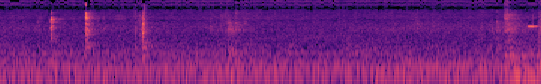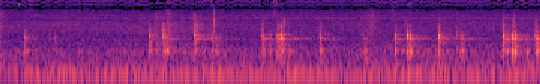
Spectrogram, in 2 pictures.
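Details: Sharp, irregular clicks over a low rumble, growing more frequent toward the end; Ram clicking noise while turning, source not yet pinned down.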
